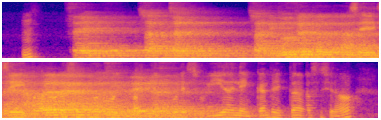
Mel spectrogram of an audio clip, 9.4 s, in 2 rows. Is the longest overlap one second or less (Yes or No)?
No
